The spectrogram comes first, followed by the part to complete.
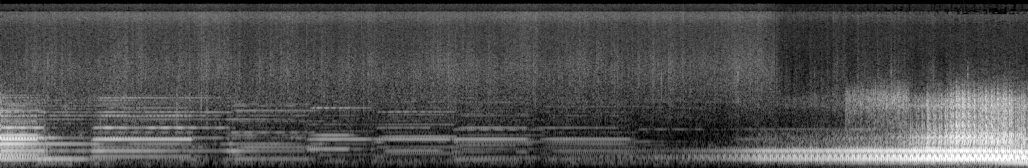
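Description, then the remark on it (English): A steady, tonal hum shifts pitch in steps, then a motor surges into a loud, rising roar over the final seconds, like a Daimler car engine revving up as the car is driven off. “I got up and went over to the car and drove off.”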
